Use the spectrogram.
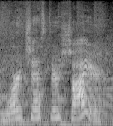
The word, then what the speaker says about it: Worcestershire: It's Worcestershire. That's how you spell it.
